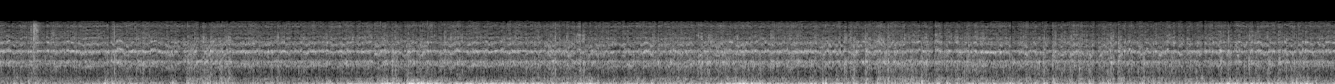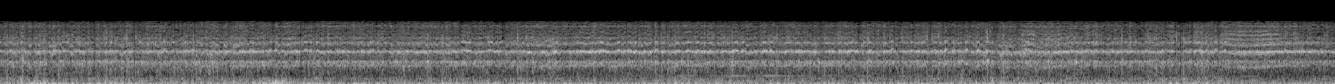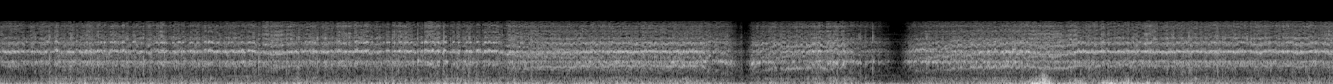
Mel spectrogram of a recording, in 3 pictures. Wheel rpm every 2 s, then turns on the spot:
230, 230, 230, 230, 230, 230, 240, 240, 230, 230, 230, 230, 230, 230, 230, 230, 190, 120, 160, 230.
none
